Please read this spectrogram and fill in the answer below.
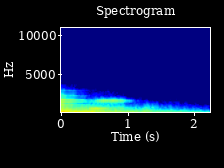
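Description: The dying tail of a logo-sting boom: a low rumble fading away over about a second and a half, with a short steady high tone about half a second in.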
